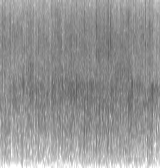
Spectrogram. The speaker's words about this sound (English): Thank you very much. That's when you clap. Come on. Thank you.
